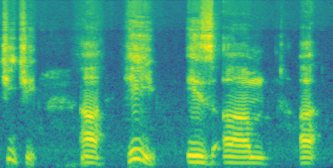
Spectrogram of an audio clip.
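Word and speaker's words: Tite: our men's manager uh chichi t-i-t-e pronounced chichi uh he is um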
